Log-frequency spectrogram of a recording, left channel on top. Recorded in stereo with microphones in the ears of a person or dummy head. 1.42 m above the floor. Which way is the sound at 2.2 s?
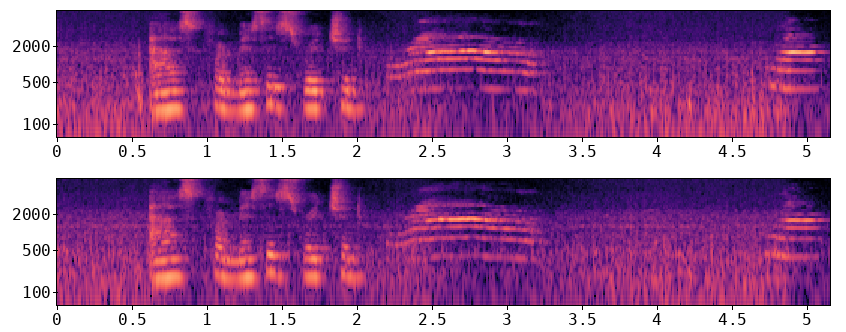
15° left (ahead or behind).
